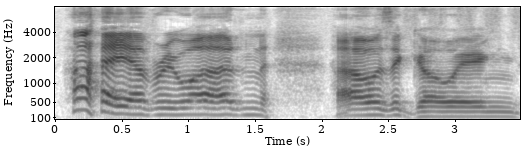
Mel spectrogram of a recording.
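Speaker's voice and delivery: big, slow, sing-song greeting; exaggerated cartoon intonation. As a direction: stretch the hello like a cartoon host. Stream host's drawn-out opening greeting.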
